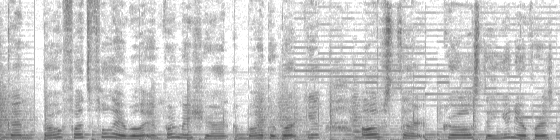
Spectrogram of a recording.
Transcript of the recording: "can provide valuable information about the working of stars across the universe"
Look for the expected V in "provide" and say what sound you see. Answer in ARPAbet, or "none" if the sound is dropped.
F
